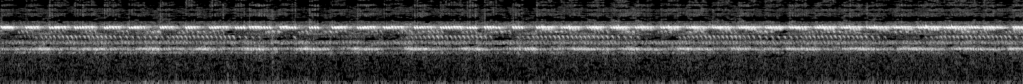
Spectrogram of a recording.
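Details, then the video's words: Steady cricket chorus: overlapping shrill trills on a few separate pitches, quick regular pulses running nonstop, no other animals, only a soft low background hum. "Suara JANGKRIK Pengusir TIKUS"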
